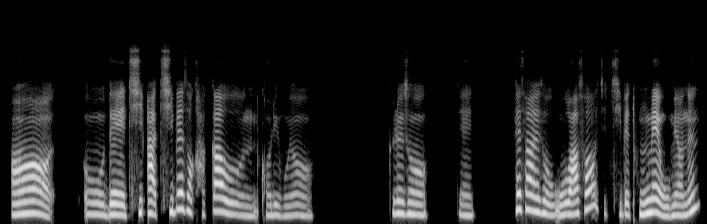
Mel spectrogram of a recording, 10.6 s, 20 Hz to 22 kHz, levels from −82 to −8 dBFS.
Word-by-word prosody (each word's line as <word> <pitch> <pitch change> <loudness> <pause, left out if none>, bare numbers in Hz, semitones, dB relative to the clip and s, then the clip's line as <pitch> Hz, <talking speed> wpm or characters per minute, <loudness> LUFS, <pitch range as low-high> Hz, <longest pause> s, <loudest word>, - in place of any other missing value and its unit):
아. 205 0 +4 0.5
어 200 -2 -2
네. 190 -1 +3
지 225 +7 -4
아 215 -3 +4
집에서 250 +1 -1
가까운 200 -6 -1
거리고요. 175 -1 -6 1.2
그래서 200 -3 -1 0.4
이제 180 -4 -6 0.7
'회사에서 260 -6 +3
와서 205 - +2
이제 225 -10 -13
집에 200 -1 -5
동네에 220 +3 +3
오면은 180 - 0
200 Hz, 205 characters per minute, -22 LUFS, 185-220 Hz, 1.2 s, 아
